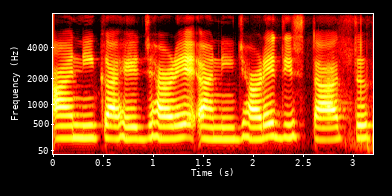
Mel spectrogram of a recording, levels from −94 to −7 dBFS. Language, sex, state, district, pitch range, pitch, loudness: Marathi, female, Maharashtra, Washim, 225-240 Hz, 230 Hz, -15 LUFS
